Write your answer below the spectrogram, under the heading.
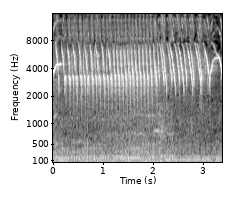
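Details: Canary on a two-in-one master recording delivering a rapid even trill of bright repeated notes, about fifteen per second, ending in looping whistled sweeps.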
